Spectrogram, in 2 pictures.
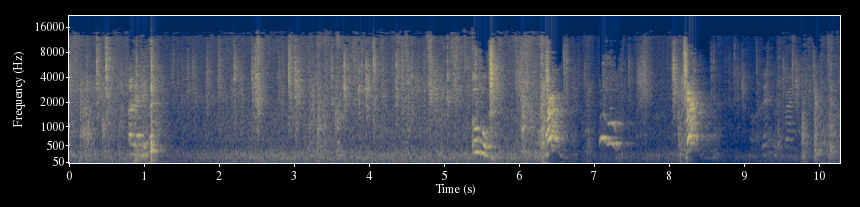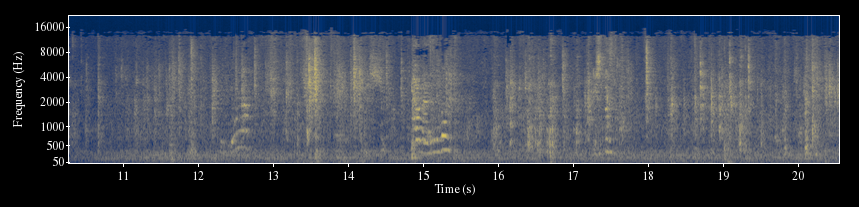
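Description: A young woman talks to dogs with animation, close by.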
